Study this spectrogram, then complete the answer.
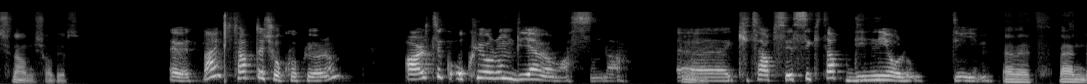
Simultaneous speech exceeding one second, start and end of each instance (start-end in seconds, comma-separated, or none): none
